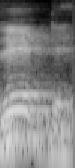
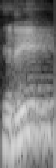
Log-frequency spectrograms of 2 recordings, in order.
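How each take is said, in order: First: The vowel is short, like 'red'. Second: The vowel is long, like 'reed'. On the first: It is the past tense or past participle. "Past और पास्ट participle में रेड पढ़ेंगे" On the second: It is the present tense. "प्रेजेंट में रिड पढ़ेंगे"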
